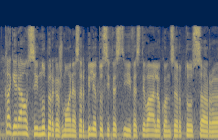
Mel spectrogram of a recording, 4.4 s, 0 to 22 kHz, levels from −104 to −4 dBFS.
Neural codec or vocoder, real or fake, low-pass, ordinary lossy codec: none; real; 9.9 kHz; MP3, 48 kbps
